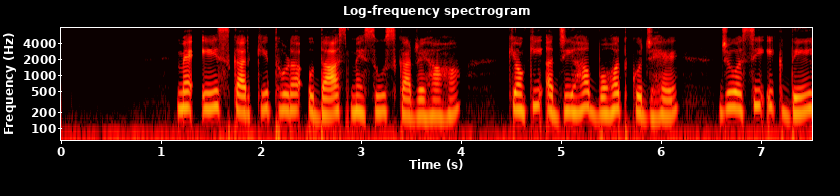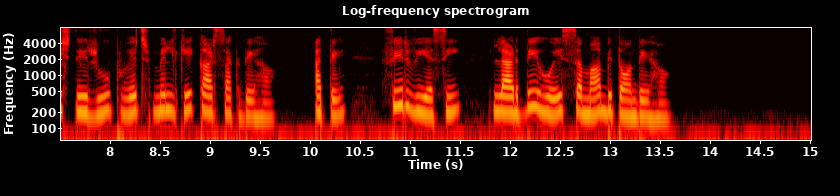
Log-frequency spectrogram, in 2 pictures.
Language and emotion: Punjabi, sad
